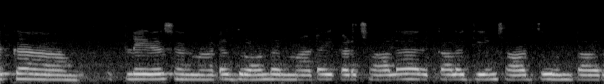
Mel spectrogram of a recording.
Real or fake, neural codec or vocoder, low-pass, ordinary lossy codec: real; none; 7.2 kHz; Opus, 16 kbps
